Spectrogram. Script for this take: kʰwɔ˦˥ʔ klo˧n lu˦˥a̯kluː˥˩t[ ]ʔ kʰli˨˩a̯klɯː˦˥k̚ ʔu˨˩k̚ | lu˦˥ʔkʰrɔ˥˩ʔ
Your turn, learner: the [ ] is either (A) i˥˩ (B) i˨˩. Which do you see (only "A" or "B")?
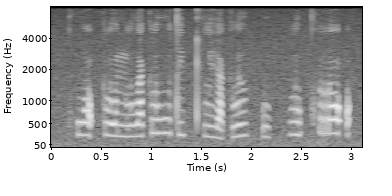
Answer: A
